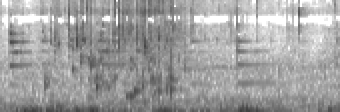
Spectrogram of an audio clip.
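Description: Water is patted and splashed onto the face by hand at a bathroom sink, giving soft, quiet close-up drips and small wet splashes in short uneven bursts.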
